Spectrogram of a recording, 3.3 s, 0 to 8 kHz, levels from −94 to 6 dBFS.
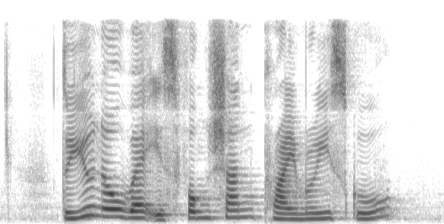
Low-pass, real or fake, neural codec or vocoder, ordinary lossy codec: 7.2 kHz; real; none; MP3, 64 kbps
